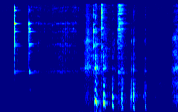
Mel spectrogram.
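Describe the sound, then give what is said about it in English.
A teaspoon stirring tea in a cup gives two bright, separate clinks, followed after a pause by a quick run of softer clattering taps. “So, I'm just making myself a tea.”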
